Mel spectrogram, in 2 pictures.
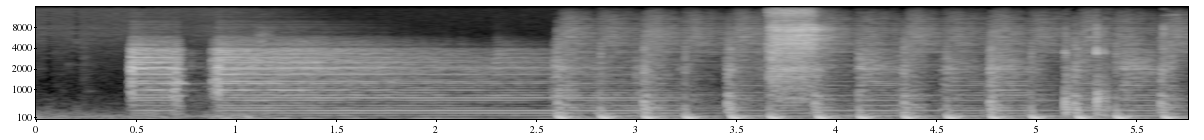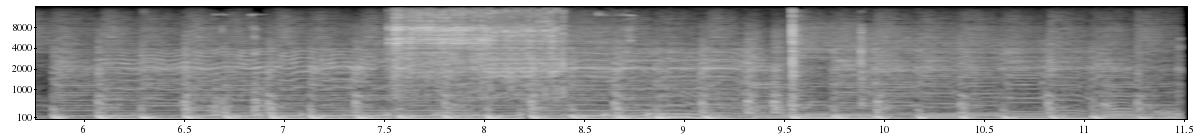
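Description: A hand ratchet cranks new bolts tight on a 1964 Chevrolet Malibu, a fast series of sharp, evenly spaced clicks close to the listener, with a few heavier clunks and metallic knocks scattered among them.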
